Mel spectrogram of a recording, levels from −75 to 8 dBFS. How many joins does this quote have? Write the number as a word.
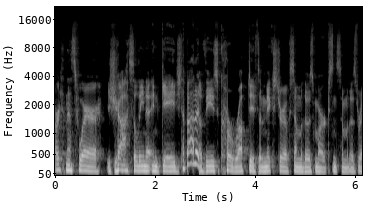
four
